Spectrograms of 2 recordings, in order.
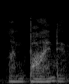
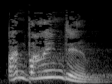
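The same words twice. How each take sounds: First: Unbind him dropped to a near-silent hush; hushed echo. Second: Unbind him called out much higher, ringing; commanding call. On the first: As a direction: let Unbind him fall almost to nothing. Quiet echo after the loud charge. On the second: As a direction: proclaim Unbind him to the crowd. Jesus commanding the crowd. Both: Acted.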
